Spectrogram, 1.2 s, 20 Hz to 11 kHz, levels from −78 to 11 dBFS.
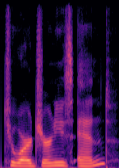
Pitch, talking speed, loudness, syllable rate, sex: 210 Hz, 200 wpm, -16 LUFS, 4.5 syllables/s, female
